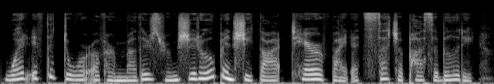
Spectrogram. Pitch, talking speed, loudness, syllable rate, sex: 215 Hz, 205 wpm, -16 LUFS, 5.5 syllables/s, female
